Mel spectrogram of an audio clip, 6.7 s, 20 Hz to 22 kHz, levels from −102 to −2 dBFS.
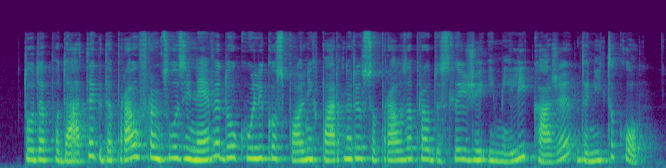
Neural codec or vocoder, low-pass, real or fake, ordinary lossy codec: none; 9.9 kHz; real; none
